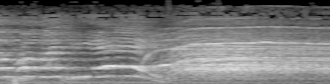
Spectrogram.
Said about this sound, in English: Listen to the energy of that crowd in Harrisburg. The Pennsylvania Family Institute partnered with the March for Life to unite men, women, and children on the steps of the state capitol to be a voice for the voiceless.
